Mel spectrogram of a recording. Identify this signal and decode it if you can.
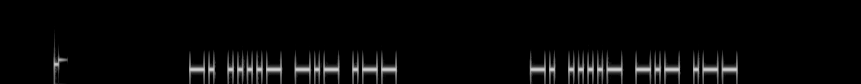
Morse code, heard as a keyed tone, about 25 wpm, 700 Hz. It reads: N4KW N4KW
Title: Call Signs Repeated 3x - 25wpm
